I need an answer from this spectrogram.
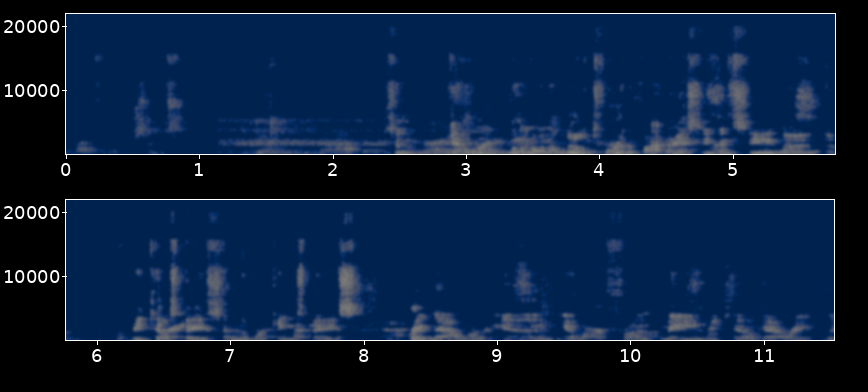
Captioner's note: chatter in the background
